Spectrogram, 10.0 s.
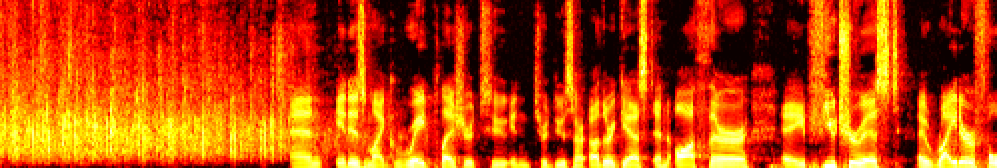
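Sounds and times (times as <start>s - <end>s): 
audience applause at a live science talk show: 0.0s - 4.0s
speech: 2.9s - 9.9s.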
